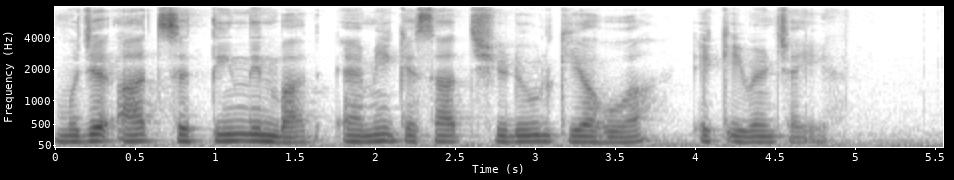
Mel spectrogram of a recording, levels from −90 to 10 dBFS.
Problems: none marked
